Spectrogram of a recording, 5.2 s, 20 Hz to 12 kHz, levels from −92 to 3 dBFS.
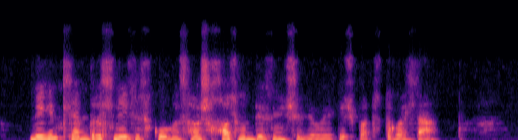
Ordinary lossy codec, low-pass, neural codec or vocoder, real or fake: Opus, 16 kbps; 7.2 kHz; none; real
